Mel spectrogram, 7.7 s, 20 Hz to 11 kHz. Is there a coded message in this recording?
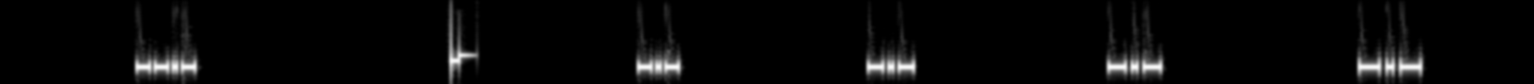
Yes: Morse code from 0.7 to 7.1 s, heard as a keyed tone, about 48 wpm, spaced as for 9 wpm, 700 Hz. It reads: Q KKKK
